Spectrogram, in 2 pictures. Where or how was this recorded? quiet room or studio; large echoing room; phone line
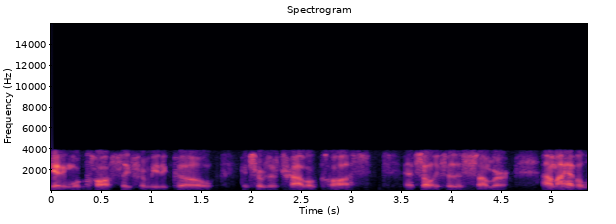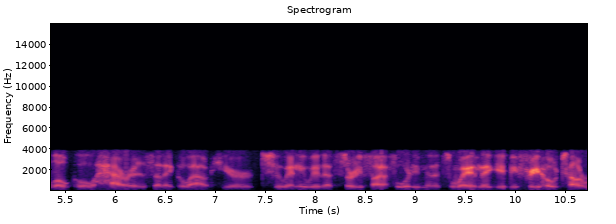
phone line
